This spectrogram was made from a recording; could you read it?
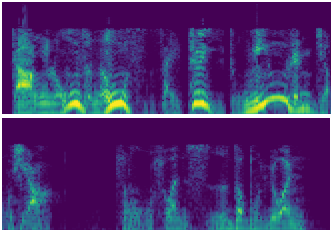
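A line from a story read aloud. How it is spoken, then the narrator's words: Cold. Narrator (Chinese): 常无意冷冷的说道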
